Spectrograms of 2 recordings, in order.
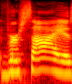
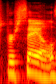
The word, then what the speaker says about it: Versailles: or like Louisville versus like Versailles what you would say but it's for sale but here it's for sales and if you say Versailles people will look at you like who is this guy yeah wow for sales like that's how you say like that's how you let everybody know that you're not from around here there's actually a bourbon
